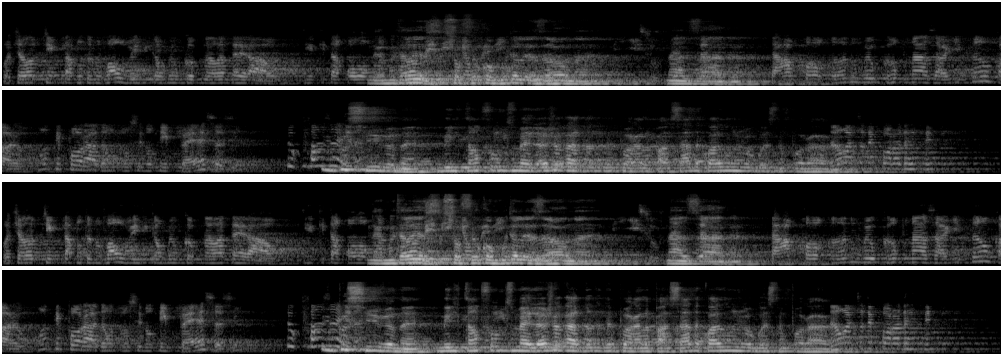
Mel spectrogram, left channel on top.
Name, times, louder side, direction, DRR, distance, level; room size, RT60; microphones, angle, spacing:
voice 1, 0.0-5.7 6.1-7.1 7.7-12.4 12.8-13.6 14.4-15.1 18.2-19.3, right 2 dB, 45° right, -1 dB, 2.5 m, -38 dB
voice 2, 3.7-6.0 6.6-7.4 13.2-18.4, right 2 dB, 85° right, 3 dB, 1.3 m, -27 dB
29.0 x 26.5 x 5.4 m, 2.4 s
head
